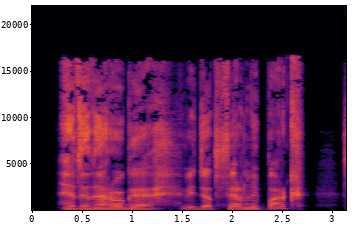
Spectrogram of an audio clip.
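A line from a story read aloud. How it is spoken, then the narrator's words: Hoarse question. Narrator (Russian): спросил незнакомец хриплым голосом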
